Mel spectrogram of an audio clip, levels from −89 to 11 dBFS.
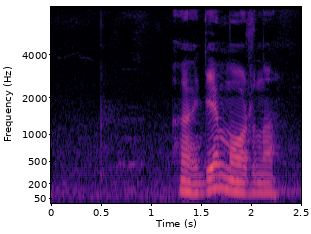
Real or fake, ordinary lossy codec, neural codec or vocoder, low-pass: real; none; none; none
